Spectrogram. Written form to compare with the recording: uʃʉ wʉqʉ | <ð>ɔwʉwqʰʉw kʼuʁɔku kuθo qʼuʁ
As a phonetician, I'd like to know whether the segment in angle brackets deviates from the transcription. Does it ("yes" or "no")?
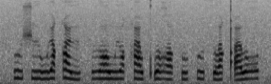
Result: no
